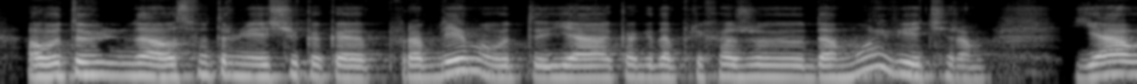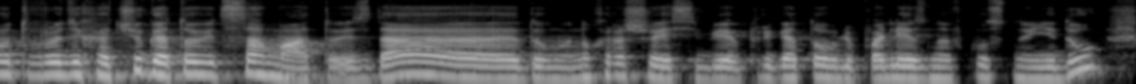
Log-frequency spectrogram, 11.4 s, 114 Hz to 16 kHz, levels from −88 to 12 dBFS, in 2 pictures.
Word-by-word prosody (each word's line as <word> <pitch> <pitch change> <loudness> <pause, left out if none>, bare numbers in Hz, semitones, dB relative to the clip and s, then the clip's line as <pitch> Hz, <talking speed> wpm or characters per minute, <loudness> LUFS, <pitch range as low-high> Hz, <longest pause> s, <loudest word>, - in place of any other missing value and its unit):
А 180 - +7
вот, 190 +2 +4
у - - +7
ме 200 -1 -3
да, 190 -3 +6
вот 175 0 +4
смотри, 200 +2 -3
у - - -2
меня 185 -1 0
ещё 180 +3 -1
какая 175 -3 +1
проблема. 175 +9 +2
Вот, 170 0 -3
э, 170 - 0
я 170 0 +3
когда 170 0 -1
прихожу 175 0 -1
домой 180 - 0
вечером, 185 - -2 0.4
я 195 +6 +5
вот 215 0 -3
вроде 205 +1 0
хочу 195 +4 -2
готовить 205 -1 +2
сама. 195 -7 0
То - - -10
есть, 150 +1 -8
да, 180 -4 +1
э, - - -1
думаю: 155 -1 -7
"Ну, 170 - -6
хорошо, 190 -1 -6
я 160 - 0
себе 155 -1 -6
приготовлю 165 +1 -4
полезную, 160 0 -2
вкусную 160 -1 -11
еду". 270 - -4
175 Hz, 200 wpm, -23 LUFS, 165-200 Hz, 0.4 s, А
